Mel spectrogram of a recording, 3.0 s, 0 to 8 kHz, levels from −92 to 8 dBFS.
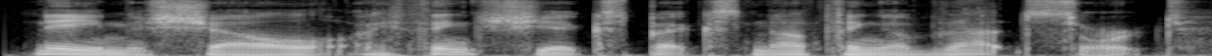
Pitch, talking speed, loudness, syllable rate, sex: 100 Hz, 200 wpm, -18 LUFS, 4.6 syllables/s, male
